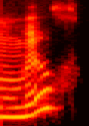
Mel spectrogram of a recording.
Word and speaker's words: mûr: Et une chose ici très importante, mûr, on prononce de la même façon avec mûr.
